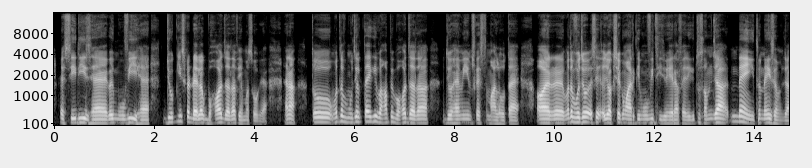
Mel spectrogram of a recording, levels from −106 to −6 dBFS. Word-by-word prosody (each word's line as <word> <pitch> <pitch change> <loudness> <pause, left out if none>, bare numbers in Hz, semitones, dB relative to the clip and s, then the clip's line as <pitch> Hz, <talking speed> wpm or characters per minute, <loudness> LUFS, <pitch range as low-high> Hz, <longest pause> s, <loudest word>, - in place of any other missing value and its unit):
अ, - - -1
series 135 0 -1
है, 120 0 +4
कोई 130 +2 +1
movie 130 +1 -2
है 115 0 0 0.4
जो 150 +2 -1
कि 175 +4 -10
इसका 165 -2 -1
डायलॉग 130 -2 +4
बहुत 130 +6 +1
ज़्यादा 125 -1 +1
फ़ैमस 110 -2 -9
हो 100 - -7
गया। - - -12 0.4
है - - -1
ना? - - +4 0.4
तो 150 - 0 0.4
मतलब 160 0 -2
मुझे 145 +3 -3
लगता 160 +1 0
है 165 - +4
कि 175 +2 -2
वहाँ 145 -4 -1
पे 160 - -4
बहुत 140 +1 -3
ज़्यादा 125 -1 +2 0.4
जो 125 0 -1
है, 125 0 -1
मीम्स 125 -1 -6
का 125 - -3
इस्तेमाल 110 -3 -5
होता 105 0 -2
है। 100 - -4 0.4
और 125 0 +7 0.3
मतलब 160 +3 +1
वो 150 0 +3
जो 155 -2 +5
ऐसे 145 +2 -1
जो 135 - +4
अक्षय 145 +3 +1
कुमार 130 -3 +1
की 125 +2 -7
मूवी 125 +1 -6
थी 120 - -11
जो 115 - -5
हेरा 115 0 -1
फेरी 115 0 -7
कि 115 - -11
तू 135 - -11
समझा 130 +3 +3 0.2
नहीं 165 -8 +3
तू 135 - -6
नहीं 135 0 0
समझा। 105 -4 -4
125 Hz, 225 wpm, -25 LUFS, 120-140 Hz, 0.4 s, और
